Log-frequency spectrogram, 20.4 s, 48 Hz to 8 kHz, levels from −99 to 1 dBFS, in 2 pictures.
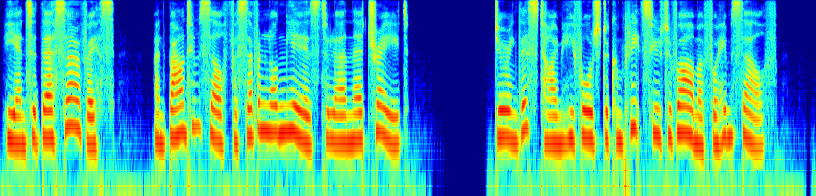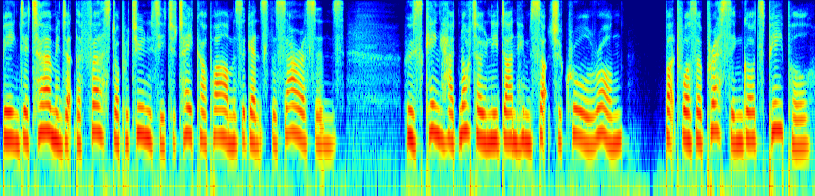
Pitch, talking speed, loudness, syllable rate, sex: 215 Hz, 165 wpm, -19 LUFS, 4.9 syllables/s, female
